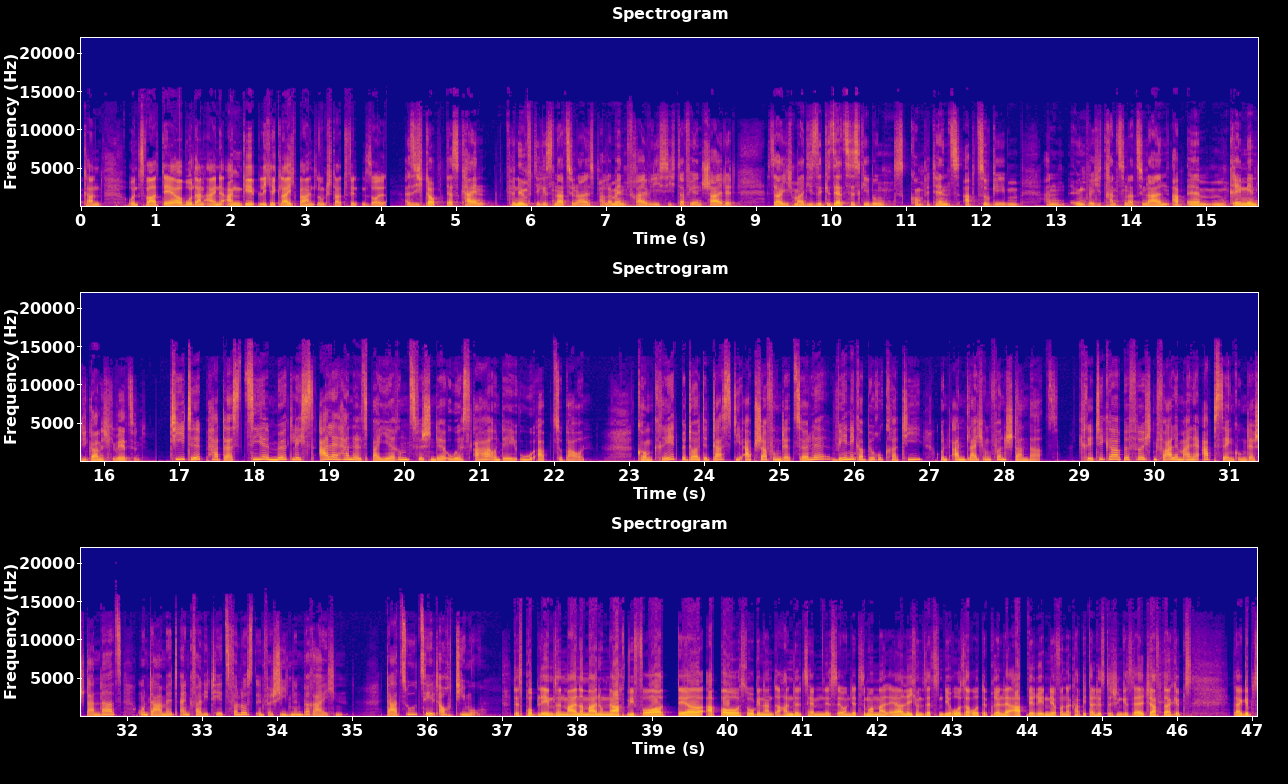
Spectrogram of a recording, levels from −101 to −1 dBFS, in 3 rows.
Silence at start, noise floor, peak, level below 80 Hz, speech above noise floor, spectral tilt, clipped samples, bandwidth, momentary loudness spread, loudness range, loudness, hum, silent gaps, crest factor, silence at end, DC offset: 0.05 s; -57 dBFS; -4 dBFS; -48 dBFS; 35 dB; -5.5 dB/octave; under 0.1%; 15.5 kHz; 11 LU; 7 LU; -22 LUFS; none; 4.08-4.12 s; 18 dB; 0 s; under 0.1%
